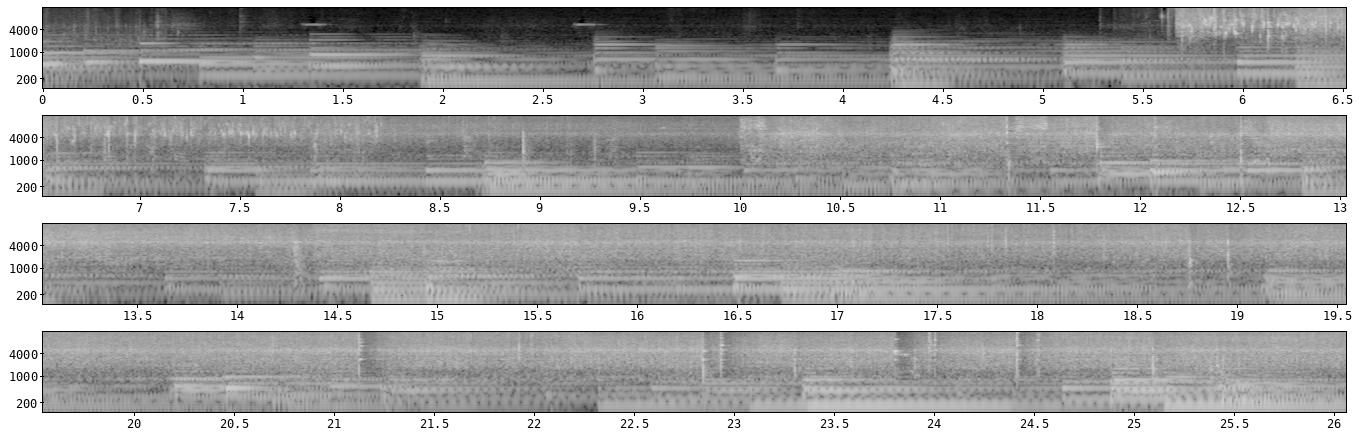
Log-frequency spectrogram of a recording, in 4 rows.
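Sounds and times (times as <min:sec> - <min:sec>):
piano background music: 0:00.0 - 0:26.0
chicken sizzling in hot oil: 0:05.6 - 0:26.0
metal ladle clicking on pan: 0:22.8 - 0:25.6.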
